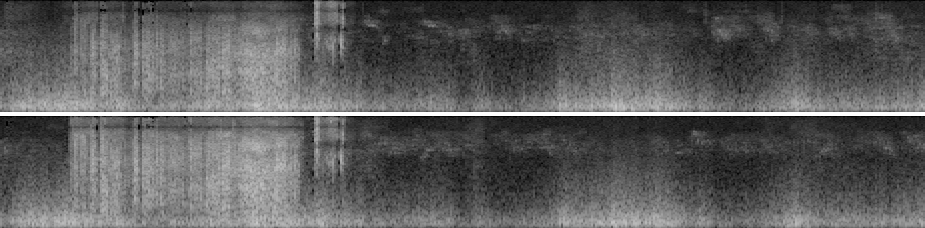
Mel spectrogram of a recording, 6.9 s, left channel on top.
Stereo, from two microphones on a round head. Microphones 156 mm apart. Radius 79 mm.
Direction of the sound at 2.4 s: 15° right (ahead or behind).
